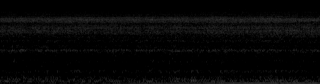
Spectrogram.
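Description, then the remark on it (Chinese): A faint, steady fizzing hiss of liquid bubbling as a vitamin C effervescent tablet dissolves, a soft high-pitched crackle that holds evenly throughout with no voices. “可以听到它沸腾的声音吗？”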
